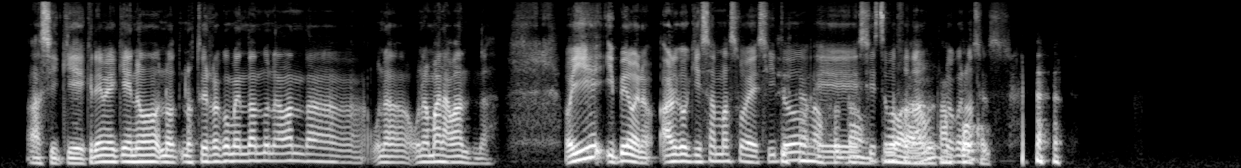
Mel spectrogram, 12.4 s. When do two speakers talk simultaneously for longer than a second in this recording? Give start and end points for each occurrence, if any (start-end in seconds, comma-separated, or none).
7.8-9.9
